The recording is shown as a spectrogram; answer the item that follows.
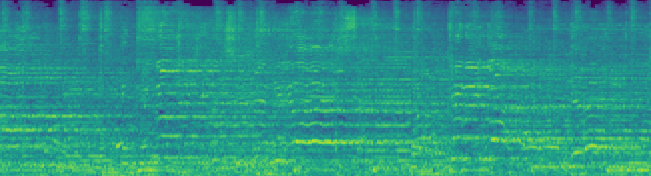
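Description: Live band music led by a piano accordion, with drums and a singing voice.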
